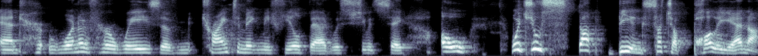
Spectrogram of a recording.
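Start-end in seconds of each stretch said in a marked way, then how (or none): 4.4-7.6 cross, nagging, angry scolding with swooping pitch. Retelling how the mother scolded for being cheerful: imitating angry mother scolding. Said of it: "And she would get so angry".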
